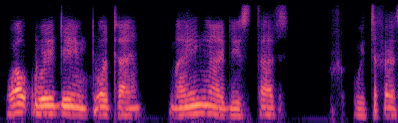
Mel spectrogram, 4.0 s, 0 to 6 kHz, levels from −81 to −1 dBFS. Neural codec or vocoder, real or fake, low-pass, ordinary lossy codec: codec, 16 kHz, 1 kbps, FreqCodec, smaller model; fake; 5.4 kHz; Opus, 64 kbps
